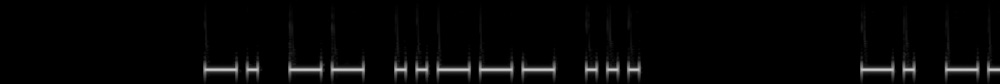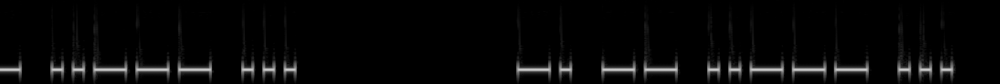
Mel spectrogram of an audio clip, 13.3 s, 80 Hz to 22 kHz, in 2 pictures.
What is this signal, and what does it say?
Morse code, heard as a keyed tone, about 17 wpm, 700 Hz. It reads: NM2S NM2S NM2S
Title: USA Call Signs - 4 Characters - Repeated 3x - 17wpm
